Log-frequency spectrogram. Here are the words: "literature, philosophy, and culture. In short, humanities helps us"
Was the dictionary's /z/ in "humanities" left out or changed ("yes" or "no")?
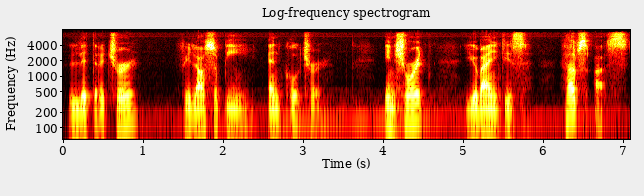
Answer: yes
